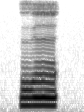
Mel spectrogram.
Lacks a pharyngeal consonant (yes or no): yes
